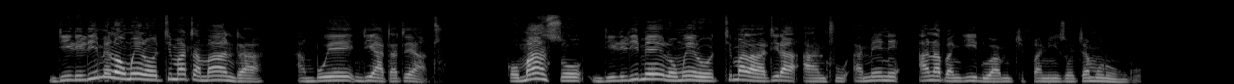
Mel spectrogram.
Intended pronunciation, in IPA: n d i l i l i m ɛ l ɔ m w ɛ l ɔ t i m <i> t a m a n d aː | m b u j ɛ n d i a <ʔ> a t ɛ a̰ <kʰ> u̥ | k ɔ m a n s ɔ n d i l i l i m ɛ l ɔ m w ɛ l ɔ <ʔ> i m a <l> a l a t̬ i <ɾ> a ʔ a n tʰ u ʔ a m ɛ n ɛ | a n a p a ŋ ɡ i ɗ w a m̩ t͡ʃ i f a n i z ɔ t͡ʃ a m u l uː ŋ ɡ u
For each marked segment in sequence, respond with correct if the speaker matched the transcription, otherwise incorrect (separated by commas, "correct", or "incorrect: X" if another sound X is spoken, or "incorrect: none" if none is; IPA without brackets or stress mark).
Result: incorrect: a, incorrect: t, incorrect: tʰ, incorrect: t, correct, correct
